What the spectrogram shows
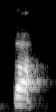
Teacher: दो होठों को मिलाया बा। और एक जुज बना दिया, और जब हटाया तो आवाज पैदा हुई बा। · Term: तसादुम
